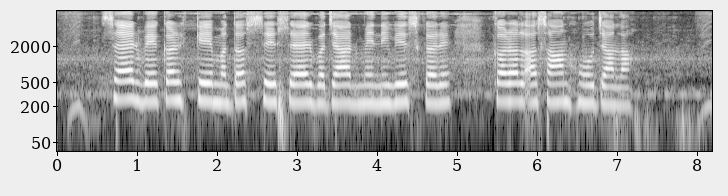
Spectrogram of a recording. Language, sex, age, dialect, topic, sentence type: Bhojpuri, female, 18-24, Western, banking, statement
